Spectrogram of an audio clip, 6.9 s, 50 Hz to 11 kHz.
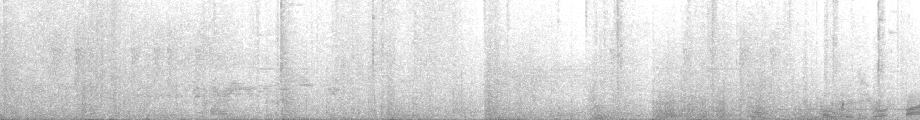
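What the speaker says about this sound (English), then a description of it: "Plasma grenades." Plasma grenades burst amid heavy combat in Fallout 76, a dense, loud wall of booming blasts and gunfire that runs without a break, with a voice talking over it.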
